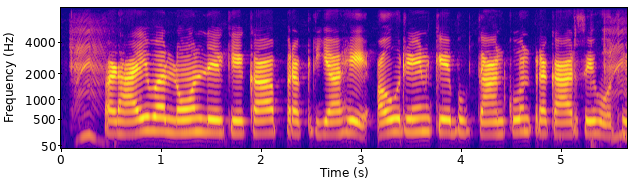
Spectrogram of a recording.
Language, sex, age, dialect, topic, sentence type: Chhattisgarhi, female, 25-30, Eastern, banking, question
